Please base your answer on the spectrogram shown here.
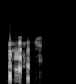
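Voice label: Police Southwest District Tac, radio; Raleigh; Tac 1; p25; wake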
